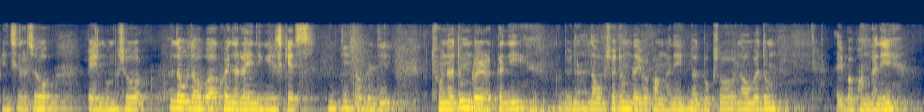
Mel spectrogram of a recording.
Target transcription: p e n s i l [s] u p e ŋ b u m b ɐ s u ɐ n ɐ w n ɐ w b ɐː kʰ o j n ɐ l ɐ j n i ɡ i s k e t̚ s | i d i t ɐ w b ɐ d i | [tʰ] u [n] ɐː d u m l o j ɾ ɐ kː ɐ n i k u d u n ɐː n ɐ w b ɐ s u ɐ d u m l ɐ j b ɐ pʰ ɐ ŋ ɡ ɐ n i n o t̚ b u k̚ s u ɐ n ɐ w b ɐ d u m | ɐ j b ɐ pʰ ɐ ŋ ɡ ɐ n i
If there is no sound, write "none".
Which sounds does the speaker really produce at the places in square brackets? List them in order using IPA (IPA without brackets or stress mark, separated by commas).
s, tʰ, n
